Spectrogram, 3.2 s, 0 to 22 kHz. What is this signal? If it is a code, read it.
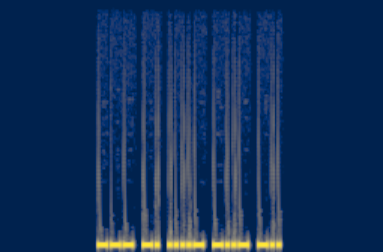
Morse code, heard as a keyed tone, about 47 wpm, 700 Hz. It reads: ON4XD
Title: DXCC-100 Call Signs - 5 Characters - 45wpm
